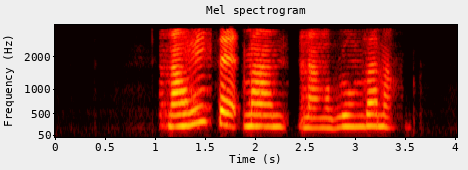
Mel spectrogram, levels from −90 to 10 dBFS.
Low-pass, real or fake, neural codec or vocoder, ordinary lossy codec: 3.6 kHz; fake; autoencoder, 44.1 kHz, a latent of 192 numbers a frame, MeloTTS; AAC, 16 kbps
